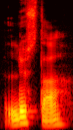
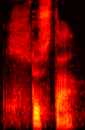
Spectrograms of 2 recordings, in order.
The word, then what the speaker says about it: hlusta: Rather than saying lusta, and ignoring the H, we're going to pronounce the H, hlusta.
